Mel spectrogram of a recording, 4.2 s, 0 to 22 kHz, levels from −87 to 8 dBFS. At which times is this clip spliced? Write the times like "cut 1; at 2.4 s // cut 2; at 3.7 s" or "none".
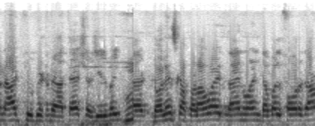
cut 1; at 1.8 s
